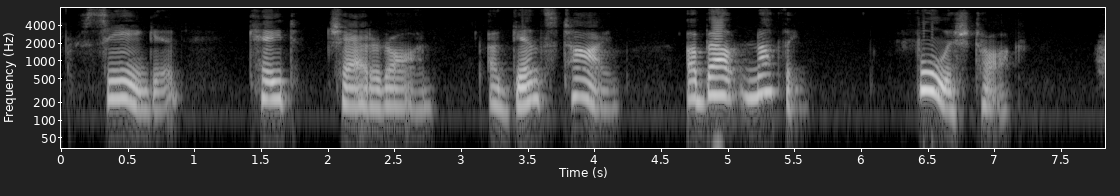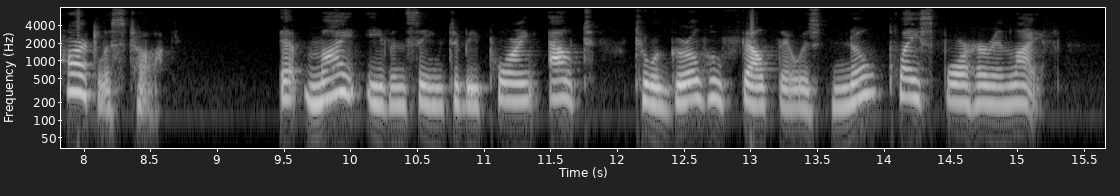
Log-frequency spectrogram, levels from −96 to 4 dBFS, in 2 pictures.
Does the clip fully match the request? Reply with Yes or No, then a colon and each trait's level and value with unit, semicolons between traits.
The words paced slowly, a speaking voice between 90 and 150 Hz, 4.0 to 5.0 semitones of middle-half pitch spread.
No: slow, 130 wpm; high, 200 Hz; average, 4.6 semitones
